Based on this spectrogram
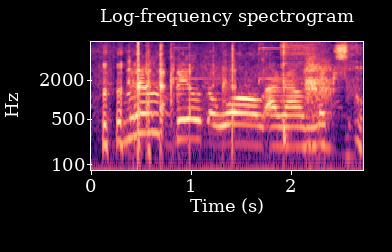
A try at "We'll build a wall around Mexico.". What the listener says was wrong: You've got to have the emphasis on the A. You've got to say wall.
